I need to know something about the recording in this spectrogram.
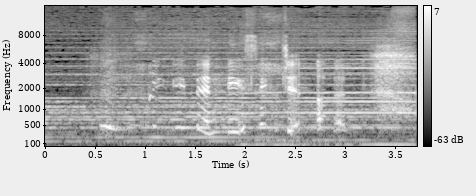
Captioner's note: Rabiyah crying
